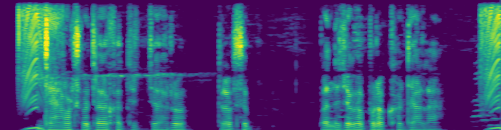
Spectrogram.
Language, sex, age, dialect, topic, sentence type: Bhojpuri, male, 18-24, Western, agriculture, statement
